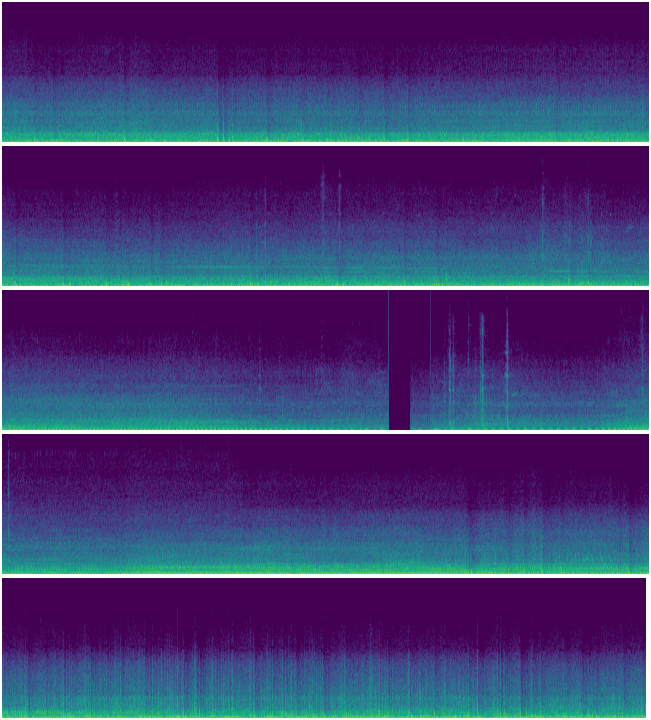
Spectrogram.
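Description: Motorbike engine running under wind noise on the microphone while riding. About halfway through the engine note falls away as the bike slows, the sound cuts out for a moment, then the engine pulls away again with its pitch rising in steps through the gears.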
